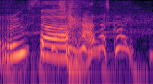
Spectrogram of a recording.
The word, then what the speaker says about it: Russa: Can you roll your R's? I can try. Go on, give it a go. Rusa.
